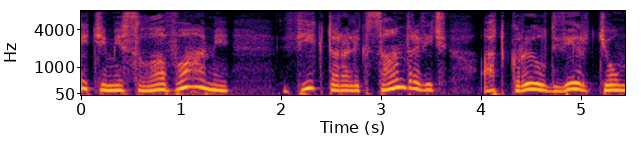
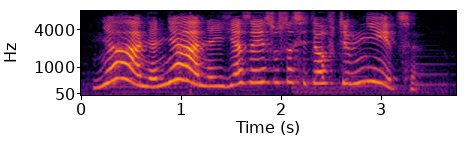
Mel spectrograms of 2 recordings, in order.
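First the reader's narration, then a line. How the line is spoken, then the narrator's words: Cheerful shout. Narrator (Russian): Аня весело крикнул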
